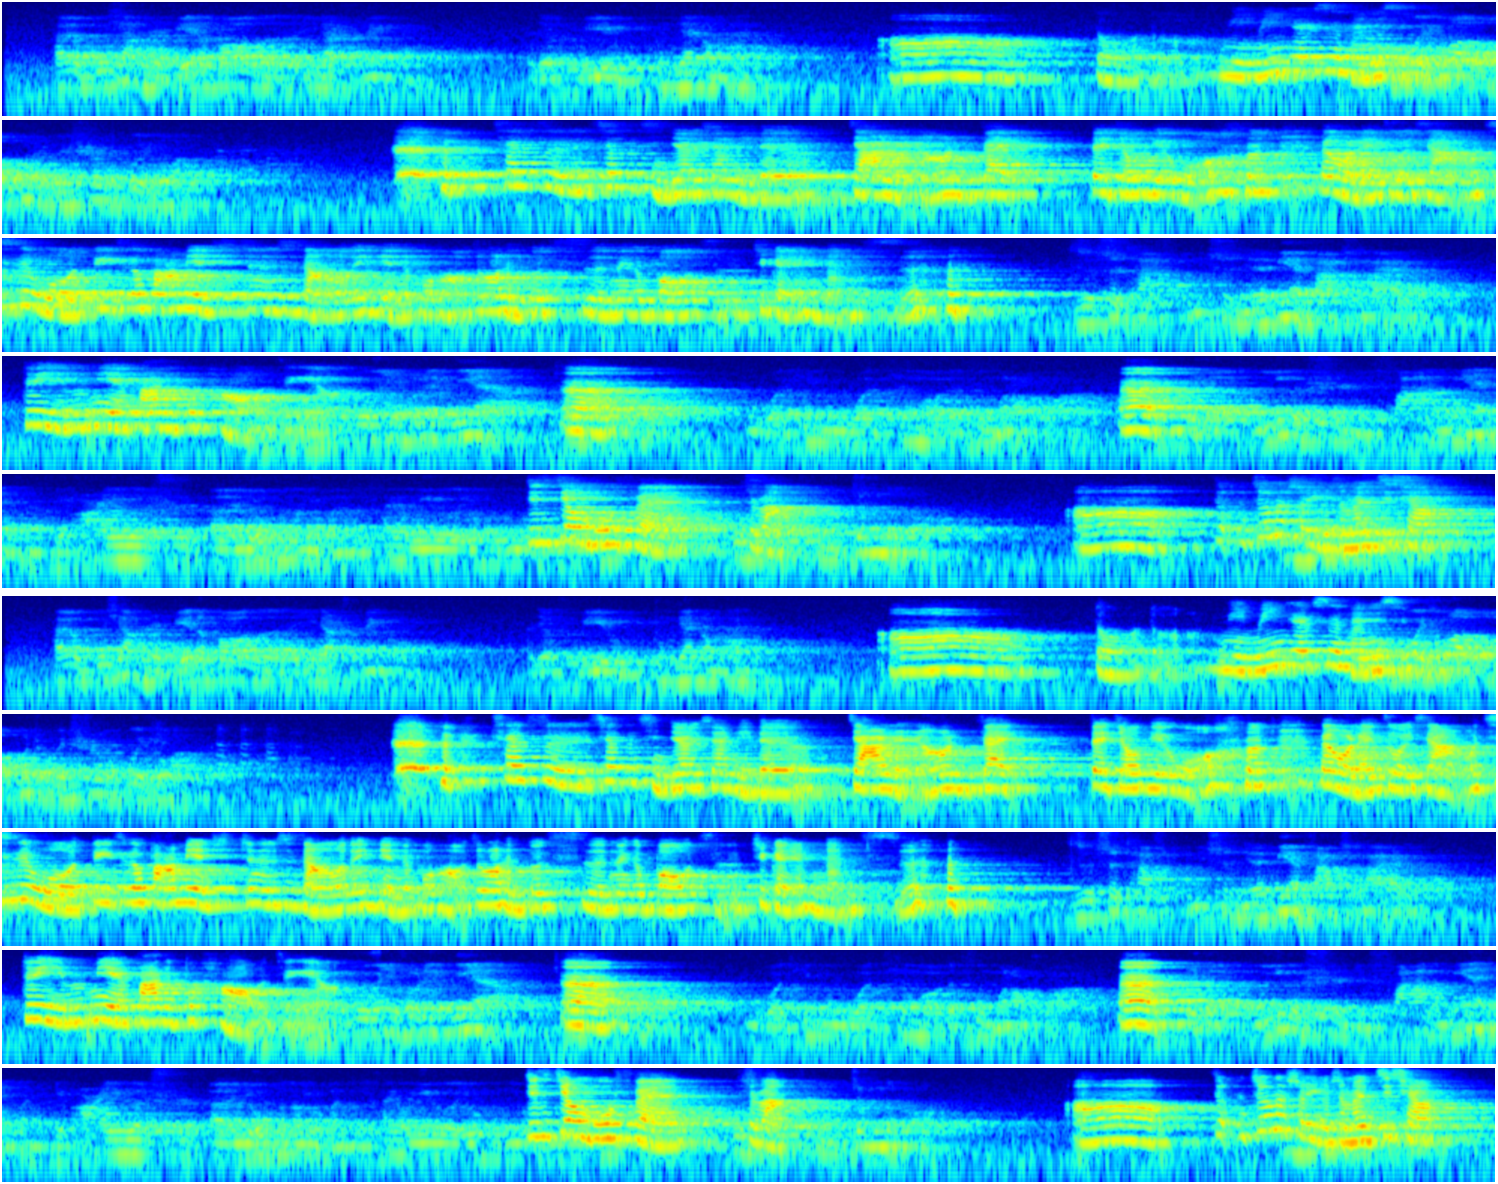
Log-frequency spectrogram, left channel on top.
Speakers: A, on the right; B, on the right.
A: 它又不像是别的包子一点水没有，它就属于一种中间状态。
B: 哦，懂了懂了，你们应该是很喜，
A: 但是我不会做，我我只会吃，我不会做。
B: <laughs> 下次下次请教一下你的家人，然后你再再教给我，<laughs> 让我来做一下。我其实我对这个发面真的是掌握的一点都不好，做了很多次那个包子，就感觉很难吃，
A: 只是它，你是你的面发不起来还是怎么着？
B: <laughs> 对面发的不好这个样。
A: 我我跟你说，这个面啊，就这包子啊，
B: 嗯
A: 我听我听我的父母老说啊，
B: 嗯，
A: 你这个一个是你发的面有问题，二一个是呃有可能有问题，还有一个有可能有问题的是你
B: 就是酵母粉是吧？
A: 不是是你蒸的时候。
B: 哦，蒸蒸的时候有什么技巧？
A: 你蒸的时，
